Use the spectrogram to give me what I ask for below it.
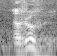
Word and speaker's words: Ruhul: Oh, Rule. Oh, okay, Rule. Yeah. Ru. Okay. Lot of H behind it. So, okay. Ruhul. Yeah, Ruhul. That's Ruhul.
